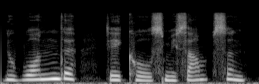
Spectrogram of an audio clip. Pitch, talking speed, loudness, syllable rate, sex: 210 Hz, 140 wpm, -16 LUFS, 3.7 syllables/s, female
